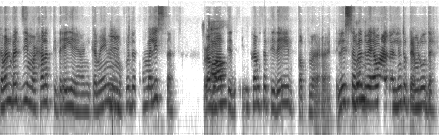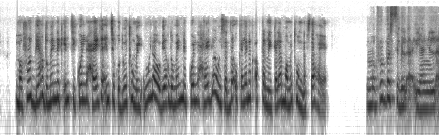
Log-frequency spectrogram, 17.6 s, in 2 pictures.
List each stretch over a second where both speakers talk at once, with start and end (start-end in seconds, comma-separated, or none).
none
